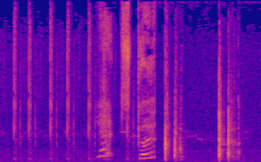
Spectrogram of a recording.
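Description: A young girl's cartoon voice calls out eagerly.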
